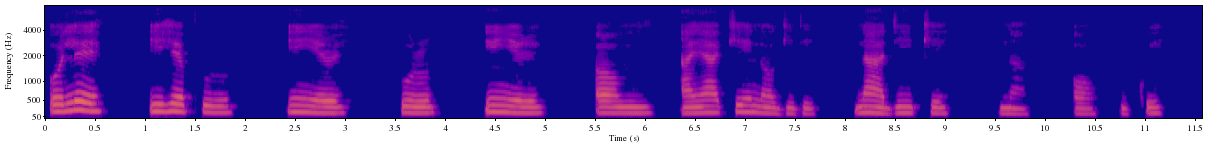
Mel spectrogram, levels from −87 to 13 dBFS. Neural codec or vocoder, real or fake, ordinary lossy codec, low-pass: none; real; none; 7.2 kHz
